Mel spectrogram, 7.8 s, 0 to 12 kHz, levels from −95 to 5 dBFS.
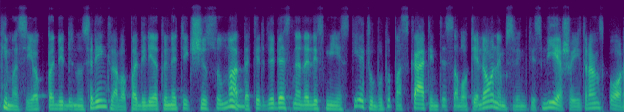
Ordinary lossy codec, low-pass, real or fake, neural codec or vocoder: Opus, 16 kbps; 7.2 kHz; fake; codec, 16 kHz, 1 kbps, X-Codec, HuBERT features, trained on general audio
